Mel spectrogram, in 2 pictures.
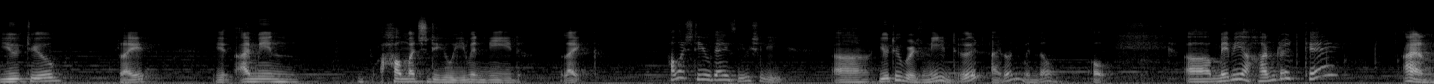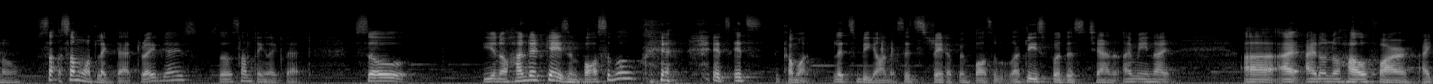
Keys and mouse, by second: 3.2-4.5 drag, 4.5 s, 11.4 click, 11.4 right click, 12.9 click, 12.9 right click, 13.4 shift+click, 13.4 shift+right click, 14.0 click, 14.0 right click, 15.8 click, 15.8 right click, 16.7 s, 17.0 z, 19.3 click, 19.3 right click, 20.0 shift+right click, 23.1 q.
